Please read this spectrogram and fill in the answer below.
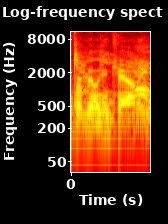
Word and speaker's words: Vermilion County: And right before that last page, that ending, was your return back to, is it pronounced Vermilion County? Vermilion County, yes.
